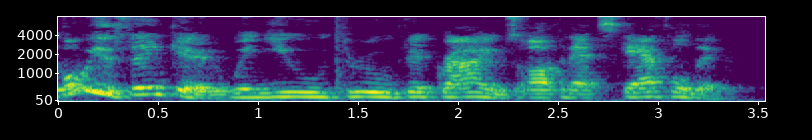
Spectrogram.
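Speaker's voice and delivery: ordinary talk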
